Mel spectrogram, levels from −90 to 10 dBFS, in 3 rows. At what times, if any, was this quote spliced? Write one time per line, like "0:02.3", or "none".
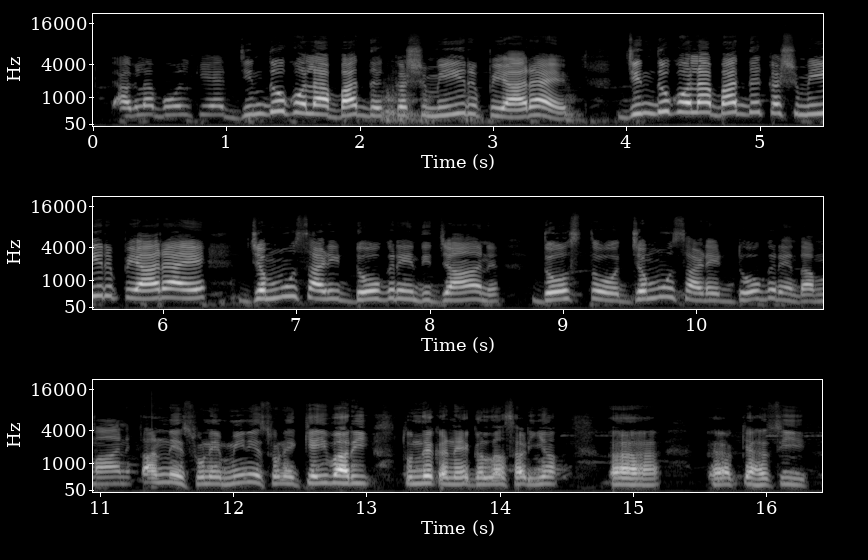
0:11.2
